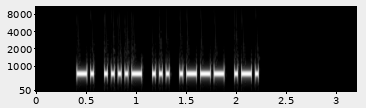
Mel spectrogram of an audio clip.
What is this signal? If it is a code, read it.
Morse code, heard as a keyed tone, about 46 wpm, 700 Hz. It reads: N4SJR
